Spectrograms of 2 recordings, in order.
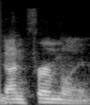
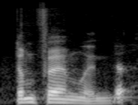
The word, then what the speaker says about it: Dunfermline: so there you go it is dumb family it is Scotland done firmly okay done firmly dunfermline the extra syllables I'm not so good yeah um I used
